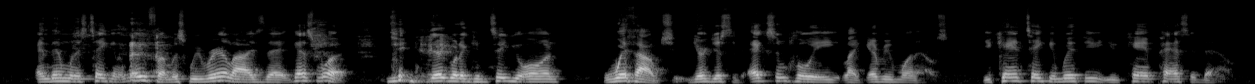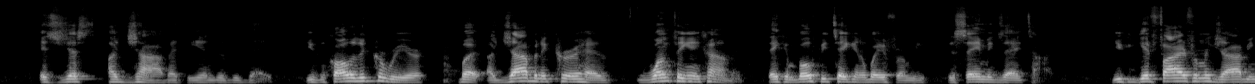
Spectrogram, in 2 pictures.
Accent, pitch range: American, 115-145 Hz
